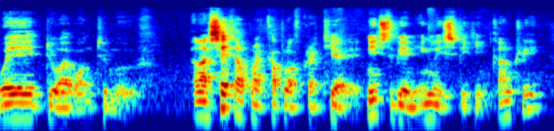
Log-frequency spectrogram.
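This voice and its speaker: A man with a South African accent talks at a fairly low pitch with very wide pitch swings. Audible room echo surrounds his voice. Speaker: statistics lecturer. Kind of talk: course introduction talk.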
